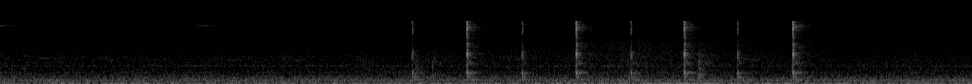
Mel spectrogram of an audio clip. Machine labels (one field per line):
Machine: valve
